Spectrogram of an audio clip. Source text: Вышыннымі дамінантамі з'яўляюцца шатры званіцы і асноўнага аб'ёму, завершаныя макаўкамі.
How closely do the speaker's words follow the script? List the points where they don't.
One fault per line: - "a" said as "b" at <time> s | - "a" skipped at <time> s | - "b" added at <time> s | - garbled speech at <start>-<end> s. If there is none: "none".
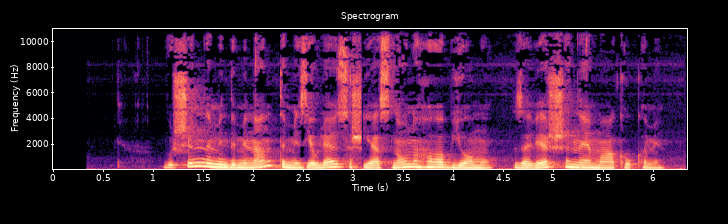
- "шатры званіцы" skipped at 3.0 s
